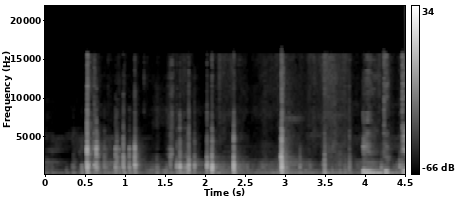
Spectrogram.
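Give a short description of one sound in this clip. Plastic toy pieces click and knock as hands move them.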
